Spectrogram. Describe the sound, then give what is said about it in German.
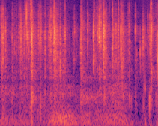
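Crinkly plastic rustling of a snack bag of sticks being torn open, the bag opening only to the middle, a dense run of sharp crackles and crumples, with no talking. “Auf den Philippinen die Tüte auf. Gut. Zack, offen.”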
